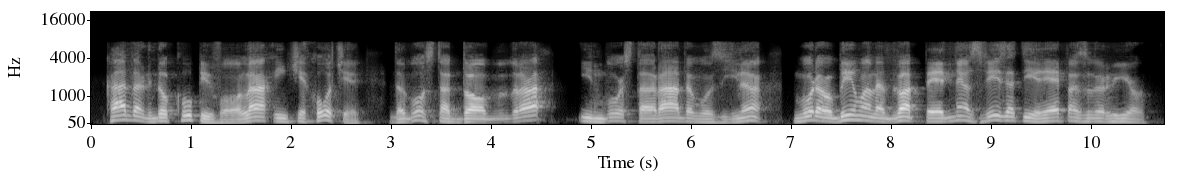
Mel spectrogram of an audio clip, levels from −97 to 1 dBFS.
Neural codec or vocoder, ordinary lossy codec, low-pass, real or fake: codec, 16 kHz, 1 kbps, X-Codec, HuBERT features, trained on general audio; none; 7.2 kHz; fake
